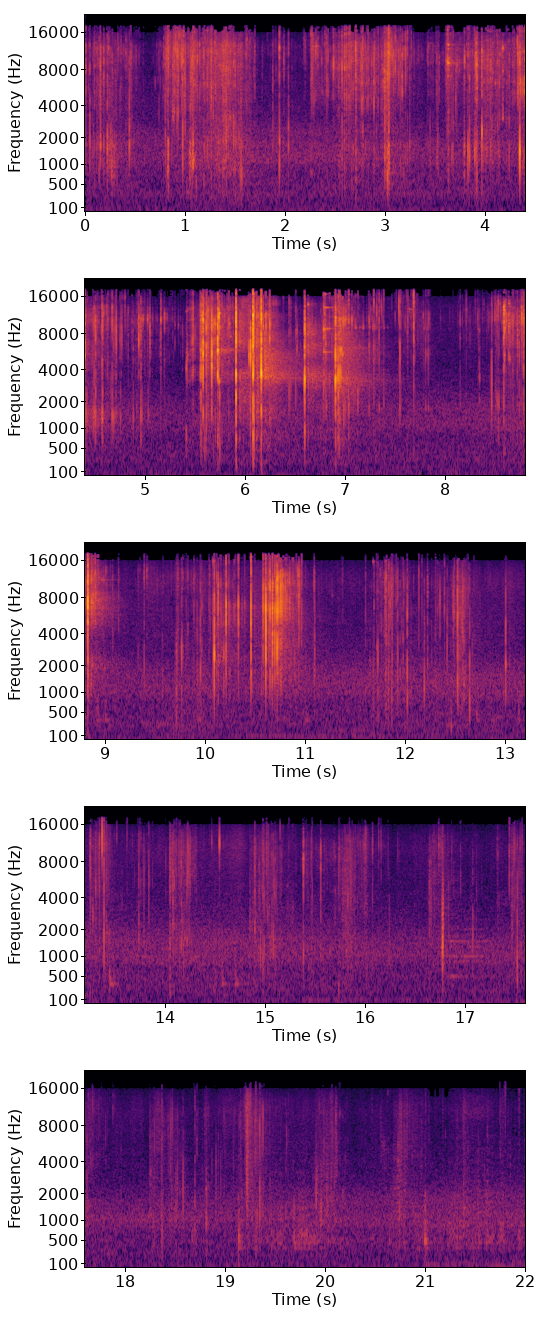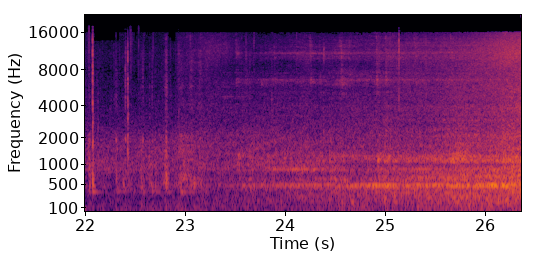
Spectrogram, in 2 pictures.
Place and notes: Weststation, Molenbeek-Saint-Jean/Sint-Jans-Molenbeek, Belgien - Inside Hangar near Weststation
Inside an abandonded hangar in the Wasteland along the rail tracks near Weststation. You can hear the trains and traffic from the inside of the huge hall and the broken pieces of glass that I was walking on.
